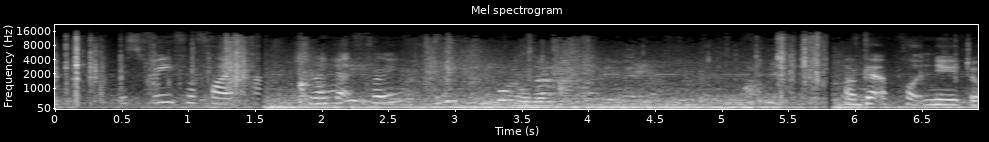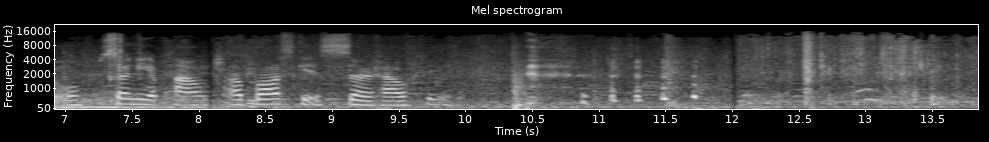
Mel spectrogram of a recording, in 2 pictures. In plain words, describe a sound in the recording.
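Plastic packets rustle as they are handled.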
